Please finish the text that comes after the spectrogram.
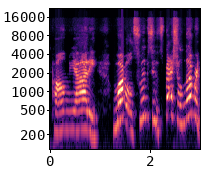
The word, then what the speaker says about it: Palmiotti: Palmiotti. Palmiotti.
